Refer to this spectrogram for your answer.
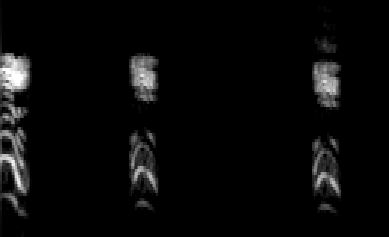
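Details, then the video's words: Three short, whiny squeals from a giant panda cub, the first loudest, spaced about one and a half seconds apart, bending up and down in pitch over a silent background. "貓熊寶寶叫聲 大熊貓叫聲"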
